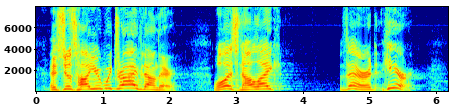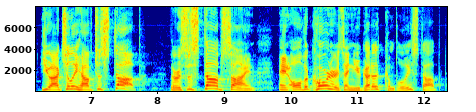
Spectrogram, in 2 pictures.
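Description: In a very clean recording with a silent background, a man uses a raised, projected voice with high pitch, a bright, sharp tone, very wide pitch swings and long, frequent pauses. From Dominican Republic. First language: Spanish. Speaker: pastor. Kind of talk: sermon. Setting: church. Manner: halting, frequent fillers.

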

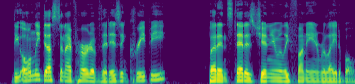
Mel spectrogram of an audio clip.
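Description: A man's normal speaking voice at medium pitch, fairly quick in pace with ordinary pitch variation. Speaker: podcast host, stand-up comedian. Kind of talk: casual chat. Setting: in a minivan used as studio.

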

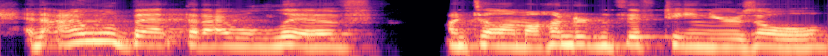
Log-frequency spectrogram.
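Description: A woman with a fairly high pitch speaks with vocal fry. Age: 50s. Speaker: fitness instructor. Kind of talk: interview.

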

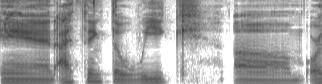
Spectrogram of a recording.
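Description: Fairly low in pitch, a man speaks in a plain, everyday voice with fairly even intonation on a very clean recording with a silent background. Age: young. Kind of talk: casual chat. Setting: studio.

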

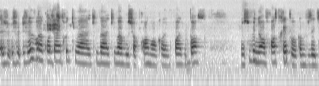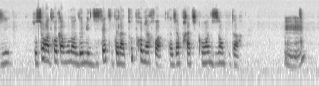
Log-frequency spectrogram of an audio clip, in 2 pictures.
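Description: Delivered at a fairly quick pace with fairly even intonation, the speech has big swings in loudness and noticeable background noise. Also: woman, medium pitch for a woman. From Cameroon. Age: 20s. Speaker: footballer and insurance salesperson. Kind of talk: interview, personal testimony.

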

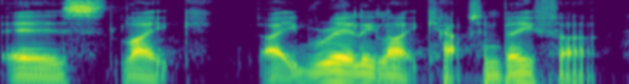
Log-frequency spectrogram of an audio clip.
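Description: A man speaks with a South Yorkshire accent. The recording is very clean, with a silent background. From South Yorkshire, England. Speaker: musician and former DJ. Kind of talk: casual interview chat.

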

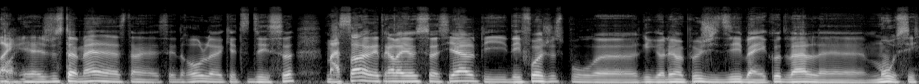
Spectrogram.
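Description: A man speaks with a plain, everyday voice at medium pitch. His pace is fairly slow and his intonation fairly even. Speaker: real estate investor. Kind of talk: interview.

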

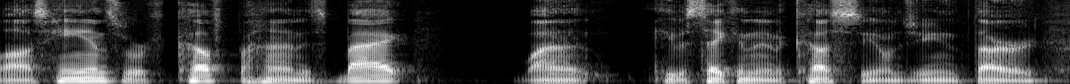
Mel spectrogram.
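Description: A Southern US accent with lively intonation at a moderate pace, on a very clean recording with a silent background. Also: man, very deep, low pitch for a man. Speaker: true crime podcast host. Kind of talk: casual chat.

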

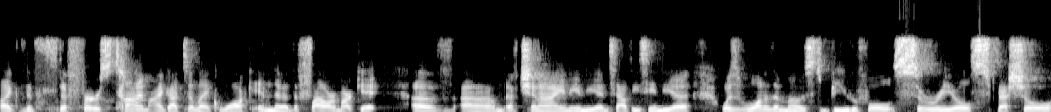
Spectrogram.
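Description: This man's voice has a medium pitch and a moderate pace. The intonation stays monotone and flat. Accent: American. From Florida. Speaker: photographer. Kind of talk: casual chat.

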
